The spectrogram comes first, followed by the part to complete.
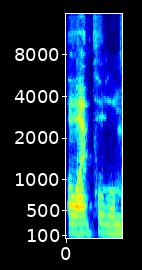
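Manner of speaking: ordinary talk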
